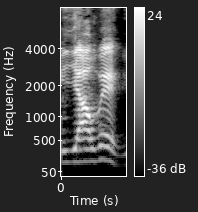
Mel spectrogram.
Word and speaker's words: Yahweh: O Ang tetragrammaton O isinalin bilang yahwe yung complete pronunciation po nito ito ay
